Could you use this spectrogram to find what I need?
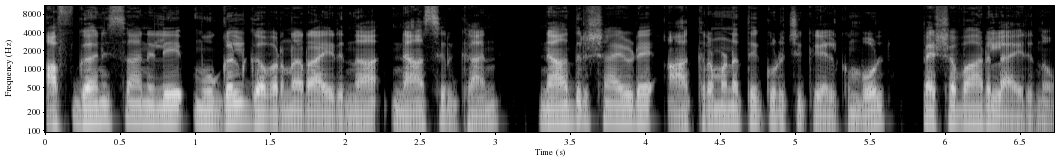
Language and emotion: Malayalam, neutral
